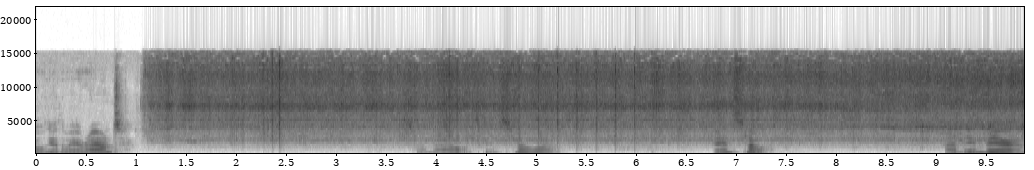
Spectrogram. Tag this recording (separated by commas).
Speech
